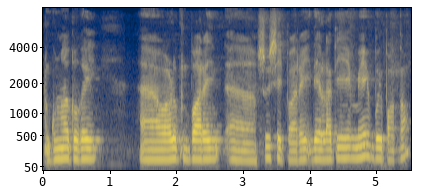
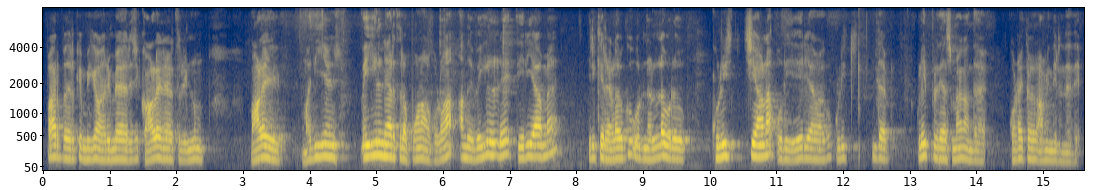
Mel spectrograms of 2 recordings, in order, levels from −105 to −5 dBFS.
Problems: background sounds at intervals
